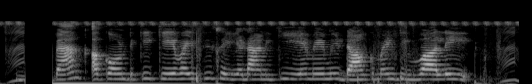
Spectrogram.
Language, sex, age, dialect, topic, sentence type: Telugu, female, 18-24, Southern, banking, question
